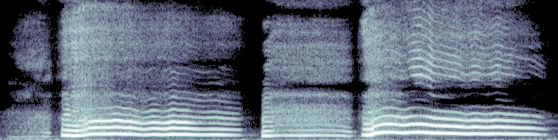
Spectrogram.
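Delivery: loud, high hammed-up wail; fake wailing gasp. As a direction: put on a big show of grief. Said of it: "they really put it on in a proper show".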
